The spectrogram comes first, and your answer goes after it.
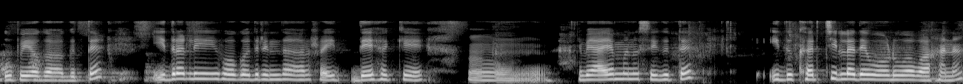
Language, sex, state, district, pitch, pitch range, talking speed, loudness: Kannada, female, Karnataka, Shimoga, 220 Hz, 200-240 Hz, 85 wpm, -16 LUFS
